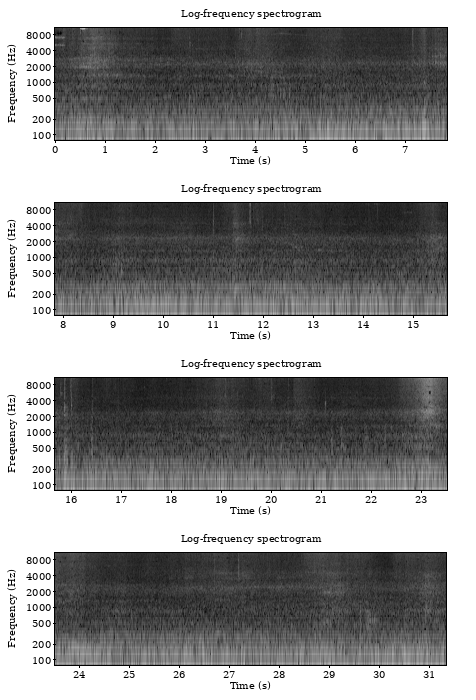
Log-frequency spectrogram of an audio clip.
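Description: Low, steady rumble of a car's engine and tyres heard from inside the cabin while driving slowly through city traffic. A short hiss cuts across it once, about three-quarters of the way through.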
